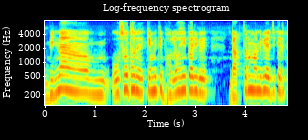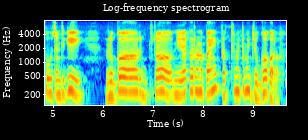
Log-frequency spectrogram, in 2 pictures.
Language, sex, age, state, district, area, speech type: Odia, female, 60+, Odisha, Kendujhar, urban, spontaneous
